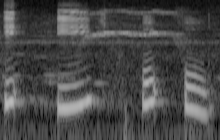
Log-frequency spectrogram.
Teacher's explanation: जिन स्वरों के उच्चारण में मुख द्वार बंद रहता है, लगभग बंद ही रहता है। देखिए इ, ई, उ, ऊ।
